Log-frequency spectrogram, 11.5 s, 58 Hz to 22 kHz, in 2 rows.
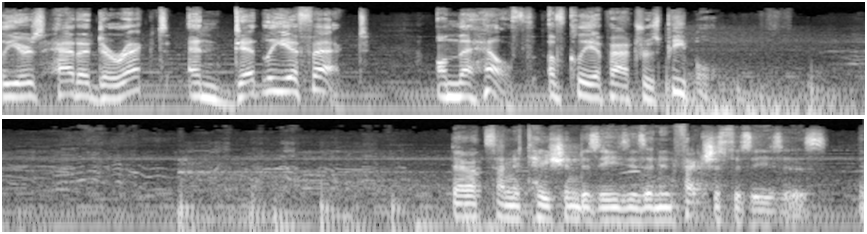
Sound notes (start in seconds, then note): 5.0 gentle suspenseful music; 5.4 crowd wails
